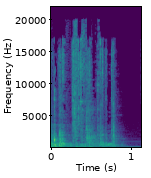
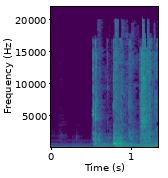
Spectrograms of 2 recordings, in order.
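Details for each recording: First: Strato-Flight pinball machine: rapid burst of relay and stepper clunks under a second, then quiet after a ball return switch hit; score unit not staying down, seemingly retripping instead of latching, something in the switch stack suspected. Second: Strato-Flight electromechanical pinball machine, first power-on before any work; coin lockout heard, then sharp relay clatter and mechanical clicks as a game starts and scores. Sounds healthy.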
